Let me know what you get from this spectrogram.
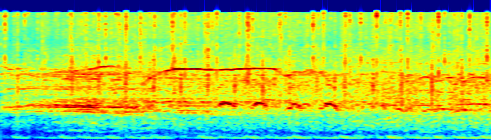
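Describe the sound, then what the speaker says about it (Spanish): A crowd at a jaripeo during a patronal festival applauds a finalist bull, clapping mixed with cheers and whistles. "le regalan el aplauso"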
